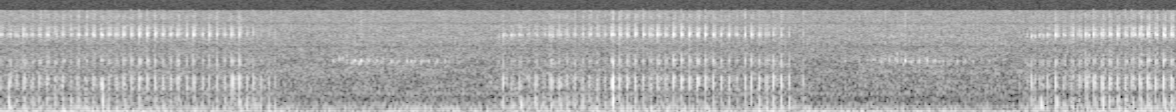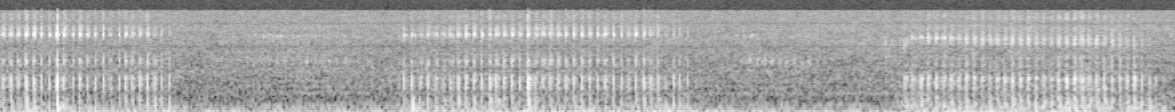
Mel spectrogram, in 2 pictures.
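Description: Domestic cat purring softly close up, swelling and fading with each breath in slow, even cycles about every two and a half seconds.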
